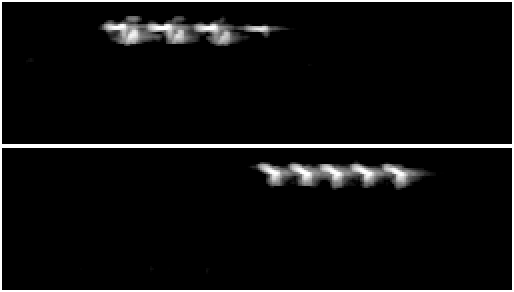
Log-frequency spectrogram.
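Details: Grey wagtail (Motacilla cinerea), call.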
